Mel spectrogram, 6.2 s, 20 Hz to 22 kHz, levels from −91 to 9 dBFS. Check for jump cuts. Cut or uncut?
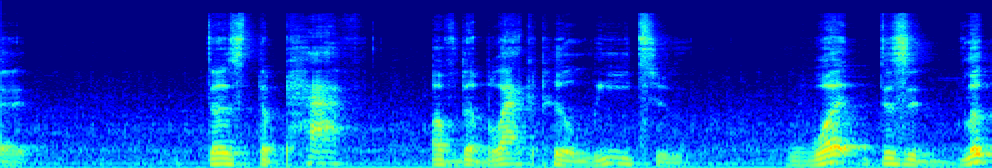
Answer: uncut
